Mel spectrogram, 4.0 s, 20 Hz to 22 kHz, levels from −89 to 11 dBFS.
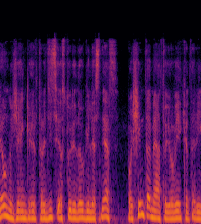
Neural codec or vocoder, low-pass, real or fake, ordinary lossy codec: none; 10.8 kHz; real; Opus, 32 kbps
